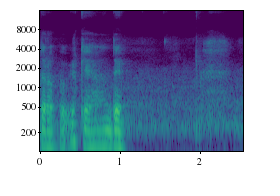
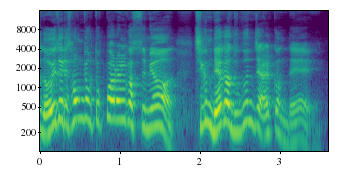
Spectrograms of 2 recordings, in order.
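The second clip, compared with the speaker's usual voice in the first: rebuking Jesus; 6 semitones higher, 5 dB louder than usual. Acted.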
